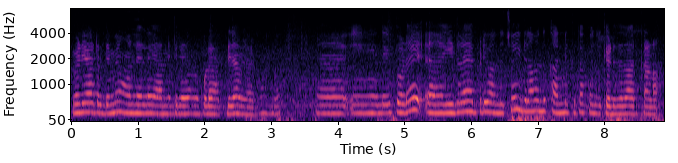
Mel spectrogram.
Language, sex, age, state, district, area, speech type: Tamil, female, 30-45, Tamil Nadu, Tiruvarur, rural, spontaneous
